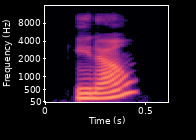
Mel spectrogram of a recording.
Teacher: Use a light rising tone. You know, it shouldn't sound like a demand for an answer.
